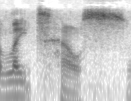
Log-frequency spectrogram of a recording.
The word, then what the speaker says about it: lighthouse: Cái âm T ngay chính giữa cái chữ lighthouse đó. Đừng có phát âm đó, đừng có lighthouse. Okay. Chỉ cần light, nín thở lighthouse. House xuống giọng, lighthouse. Đừng có lighthouse, nó là lighthouse.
